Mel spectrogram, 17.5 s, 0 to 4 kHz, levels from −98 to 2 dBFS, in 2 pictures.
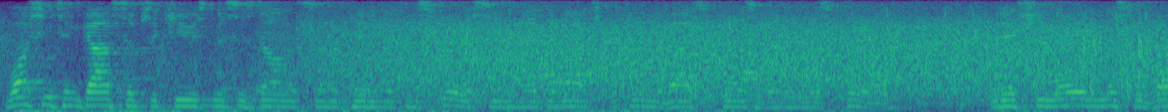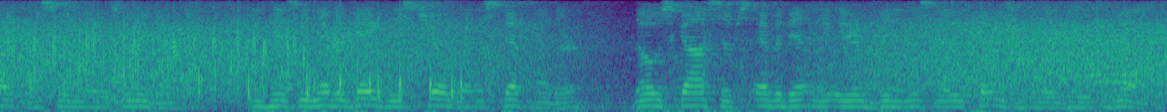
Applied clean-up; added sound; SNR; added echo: none; Applause; -3 dB; reverberation time 1.8 s.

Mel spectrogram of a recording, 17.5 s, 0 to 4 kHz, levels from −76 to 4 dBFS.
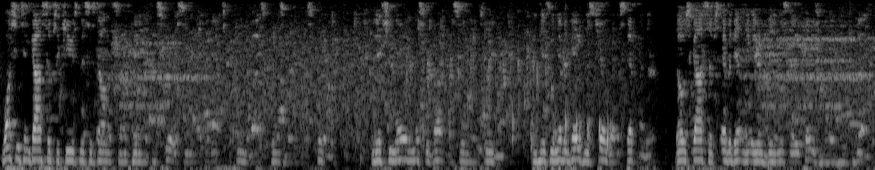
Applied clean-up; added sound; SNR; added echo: classical method WPE with log-MMSE.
